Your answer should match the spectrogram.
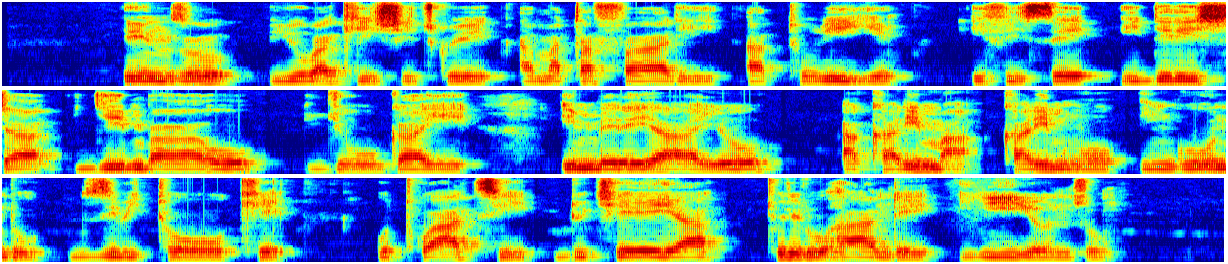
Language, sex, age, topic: Rundi, male, 25-35, education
